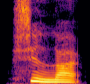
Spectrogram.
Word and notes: 信赖: xìn lài

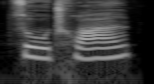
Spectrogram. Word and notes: 祖传: zǔ chuán

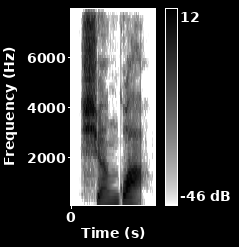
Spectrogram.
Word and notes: 悬挂: xuán guà

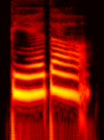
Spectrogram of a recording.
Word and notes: 别的: bié de

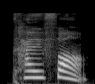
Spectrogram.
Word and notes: 开放: kāi fàng

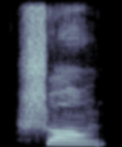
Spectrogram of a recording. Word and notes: 双: shuāng

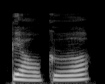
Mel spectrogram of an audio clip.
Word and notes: 表格: biǎo gé

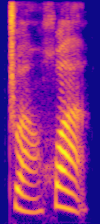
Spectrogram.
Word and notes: 转换: zhuǎn huàn

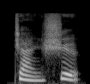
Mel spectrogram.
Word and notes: 展示: zhǎn shì

